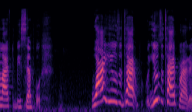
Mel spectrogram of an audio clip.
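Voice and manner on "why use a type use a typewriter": high, loud mock-mom challenge; mock exasperated mom. Imitating mom who wants everything simple, mock exasperation. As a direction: push it out like a fed-up mother. Voicing the exasperated mom's demands.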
